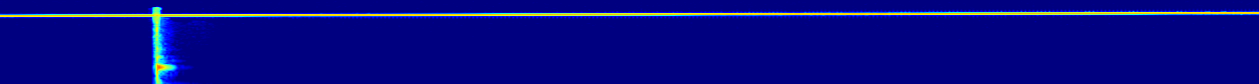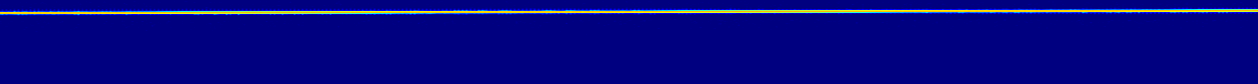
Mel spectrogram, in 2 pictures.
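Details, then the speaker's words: Simple hearing-age test: a steady high-pitched tone slowly rising in pitch; the point where it fades from hearing is said to mark hearing age, and a hearing age above one's real age suggests a problem. "هتسمع معي الصوت ده واول ما يختفي هيبقى هو ده العمر بتاع سمعك طبعا كل ما يبقى اكبر من سنك معناها ان في مشكله"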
